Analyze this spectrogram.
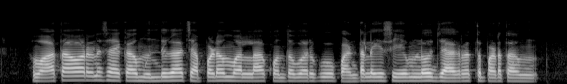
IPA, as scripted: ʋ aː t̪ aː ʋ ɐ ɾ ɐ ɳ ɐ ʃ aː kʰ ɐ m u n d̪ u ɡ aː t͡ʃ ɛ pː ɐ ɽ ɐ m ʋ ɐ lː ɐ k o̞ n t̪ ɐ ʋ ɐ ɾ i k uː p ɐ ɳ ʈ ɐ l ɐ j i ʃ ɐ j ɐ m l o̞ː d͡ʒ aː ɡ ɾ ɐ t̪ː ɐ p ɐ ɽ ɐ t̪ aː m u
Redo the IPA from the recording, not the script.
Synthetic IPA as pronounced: ʋ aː t̪ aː ʋ ɐ ɾ ɐ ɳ ɐ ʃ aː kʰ ɐ m u n d̪ u ɡ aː t͡ʃ ɛ pː ɐ ɽ ɐ m ʋ ɐ lː ɐ k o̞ n t̪ ɐ ʋ ɐ ɾ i k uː p ɐ ɳ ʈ ɐ l ɐ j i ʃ ɐ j ɐ m l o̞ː d͡ʒ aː ɡ ɾ ɐ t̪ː ɐ p ɐ ɽ ɐ t̪ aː m u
